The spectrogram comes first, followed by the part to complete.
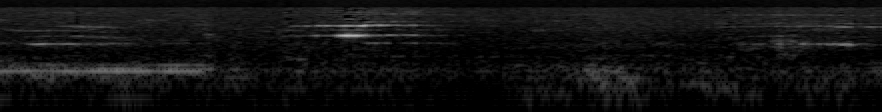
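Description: Near silence: faint room tone, with one short, faint pitched sound a little under two seconds in.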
